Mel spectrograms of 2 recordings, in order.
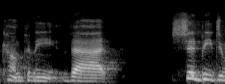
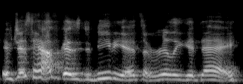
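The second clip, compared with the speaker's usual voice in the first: laughing; 5 semitones higher than usual. Real, not acted. Joking about media costs.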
